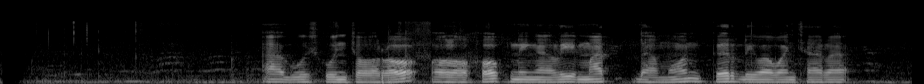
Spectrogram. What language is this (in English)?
Sundanese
